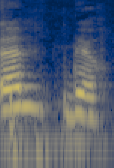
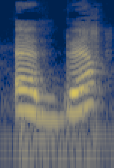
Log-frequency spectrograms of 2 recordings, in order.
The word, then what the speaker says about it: Humber: Non, moi, c'est Humber. Donc, pour vous dire Humber, donc on commence par un H, U, M est égal à B, E, R est égal à beurre.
